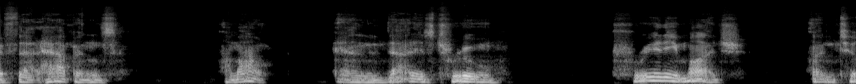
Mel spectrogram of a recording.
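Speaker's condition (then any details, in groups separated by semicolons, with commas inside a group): ALS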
